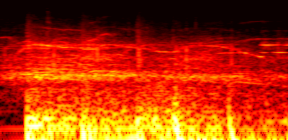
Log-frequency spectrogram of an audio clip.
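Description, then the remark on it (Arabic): A large crowd of protesters shouts and cheers in a continuous, loud roar of overlapping voices while surrounding the gate of a large villa, the KGB building, and shaking its iron gate to topple it, with sharper yells and whoops rising above the din and low thuds pulsing underneath throughout. “المتظاهرين بيحاوطوا بوابة الفيلا الكبيرة وبهزوا الباب الحديدي عشان يوقعوه”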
